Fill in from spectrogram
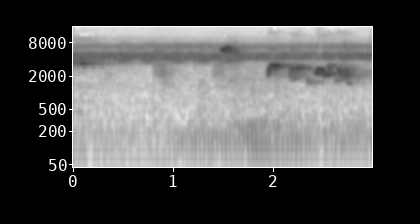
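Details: A Red-whiskered Bulbul kept for cafe singing contests gives a few short, bright warbled notes in the second half, over a steady high insect-like hiss.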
